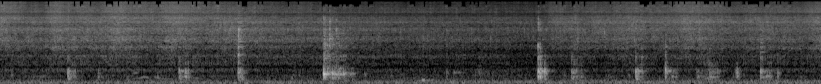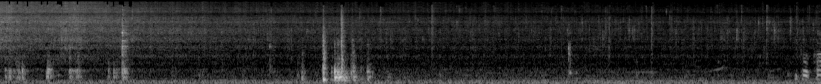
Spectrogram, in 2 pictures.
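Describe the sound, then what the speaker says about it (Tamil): Garlic frying in a rasam tempering along with onion and curry leaves, a steady sizzle running throughout with intermittent scrapes and clinks of a stirring spoon against the pan. "ரசத்துக்கு பூண்டு சேர்த்துக்கிடுவோம் தாளிப்பில்."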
